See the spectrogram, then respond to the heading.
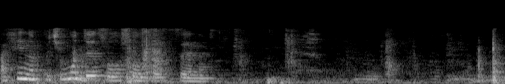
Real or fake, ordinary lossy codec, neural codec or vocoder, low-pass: real; AAC, 48 kbps; none; 5.4 kHz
